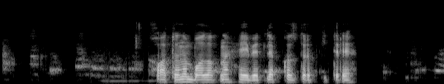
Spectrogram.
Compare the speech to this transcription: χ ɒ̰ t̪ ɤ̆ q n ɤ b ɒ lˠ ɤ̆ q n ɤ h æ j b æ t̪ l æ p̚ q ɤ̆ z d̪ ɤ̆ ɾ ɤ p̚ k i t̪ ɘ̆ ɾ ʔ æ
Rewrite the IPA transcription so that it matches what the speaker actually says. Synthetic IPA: χ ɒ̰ t̪ ɤ̆ n ɤ b ɒ lˠ ɤ̆ q n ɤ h æ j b æ t̪ l æ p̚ q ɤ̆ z d̪ ɤ̆ ɾ ɤ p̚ k i t̪ ɘ̆ ɾ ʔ æ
